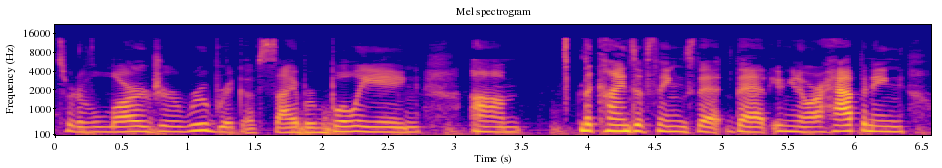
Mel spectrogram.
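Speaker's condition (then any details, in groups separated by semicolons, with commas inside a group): No condition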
